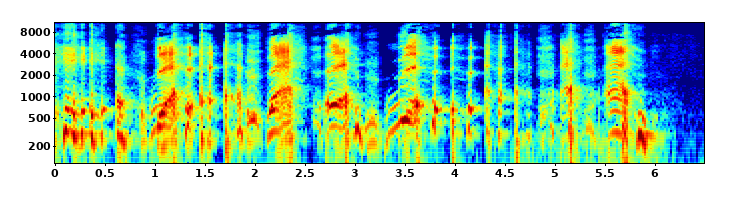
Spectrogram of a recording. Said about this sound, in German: Hustet.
